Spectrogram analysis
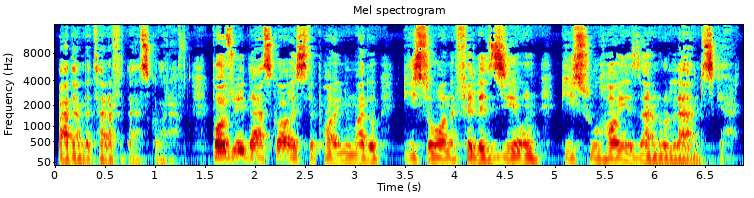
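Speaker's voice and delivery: ordinary delivery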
